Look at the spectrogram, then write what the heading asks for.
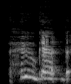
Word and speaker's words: hygge: And yes, hygge is surprisingly how you say it.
